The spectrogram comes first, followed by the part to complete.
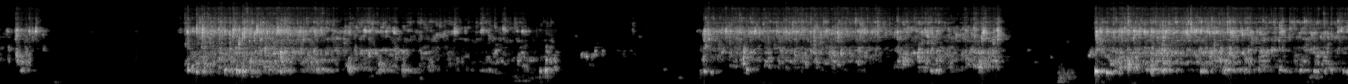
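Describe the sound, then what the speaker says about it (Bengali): Water pours into a cooking pot of cabbage and beef in three separate bursts, each a few seconds of close, bright splashing and rattling, with short silent gaps between them and no voices. "আর অল্প একটু করে পানি দিয়ে দিচ্ছি।"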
